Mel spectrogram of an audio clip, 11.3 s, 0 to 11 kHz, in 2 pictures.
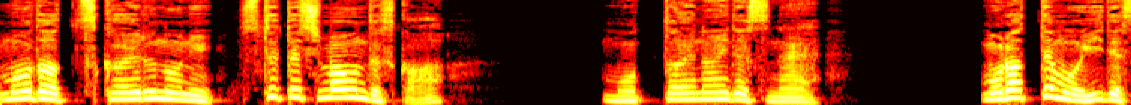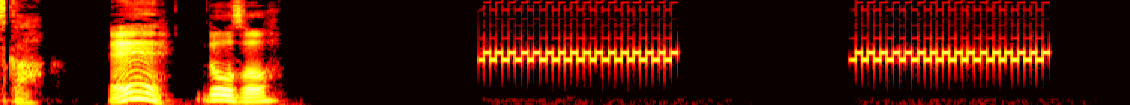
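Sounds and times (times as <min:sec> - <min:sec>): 
speech: 0:00.0 - 0:02.4, 0:03.0 - 0:04.2, 0:04.9 - 0:07.1
mobile phone ringtone with a bright electronic tone: 0:08.0 - 0:09.1, 0:09.9 - 0:11.0.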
